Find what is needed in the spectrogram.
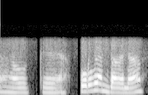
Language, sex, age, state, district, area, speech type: Malayalam, female, 30-45, Kerala, Palakkad, urban, conversation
